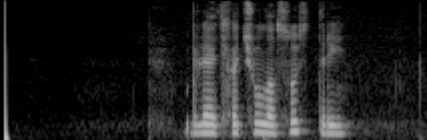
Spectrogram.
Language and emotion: Russian, neutral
